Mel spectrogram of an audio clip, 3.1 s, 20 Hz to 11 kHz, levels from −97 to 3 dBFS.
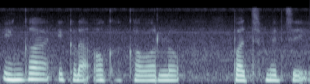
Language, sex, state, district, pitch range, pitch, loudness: Telugu, female, Andhra Pradesh, Annamaya, 190-210 Hz, 195 Hz, -18 LUFS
